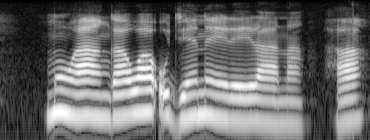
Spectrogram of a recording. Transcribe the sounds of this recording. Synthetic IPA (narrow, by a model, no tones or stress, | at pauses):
muɦaŋɡawaʔud͡ʒɛnɛɺɛɺana | ɦa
